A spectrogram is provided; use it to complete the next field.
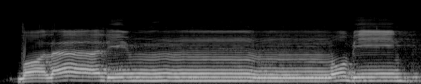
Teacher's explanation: namanya didengungkan sekitar 2 harokat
